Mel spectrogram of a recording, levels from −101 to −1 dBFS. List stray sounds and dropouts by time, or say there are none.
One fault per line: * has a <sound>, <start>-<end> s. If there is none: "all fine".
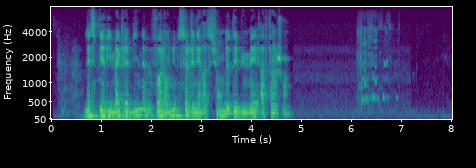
* has a laugh, 6.1-7.0 s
